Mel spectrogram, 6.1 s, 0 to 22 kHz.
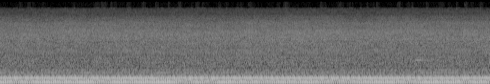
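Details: Lamborghini Huracan V10, wrecked-rear rebuild, first start after swapping engine control units, run briefly with no coolant to check leaks: deep, steady, even low rumble at idle, no knocks or misses; normal idle.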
